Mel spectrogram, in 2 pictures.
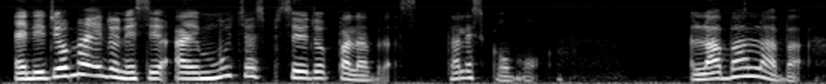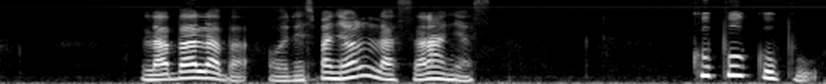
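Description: A woman presenting a scripted radio language lesson, speaking slowly and carefully and saying each word twice. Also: mid-range voice, no room sound.

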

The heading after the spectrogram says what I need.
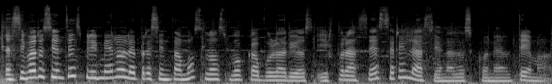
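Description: A woman hosting a radio language lesson, speaking slowly and deliberately and saying each word twice for listeners to repeat. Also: a little high, lively intonation, darkish tone, faint music behind.

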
